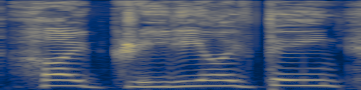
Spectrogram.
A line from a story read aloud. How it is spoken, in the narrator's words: sputtered Bruce with a giggle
